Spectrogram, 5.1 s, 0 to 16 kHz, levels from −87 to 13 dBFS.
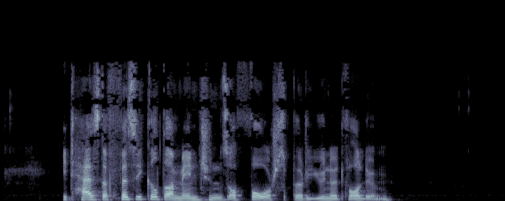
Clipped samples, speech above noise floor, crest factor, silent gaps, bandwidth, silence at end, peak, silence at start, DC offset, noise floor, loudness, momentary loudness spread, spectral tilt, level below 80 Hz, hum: under 0.1%; 60 dB; 22 dB; none; 11.5 kHz; 1.15 s; -2 dBFS; 0.65 s; under 0.1%; -82 dBFS; -22 LUFS; 13 LU; -4 dB/octave; -66 dBFS; none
